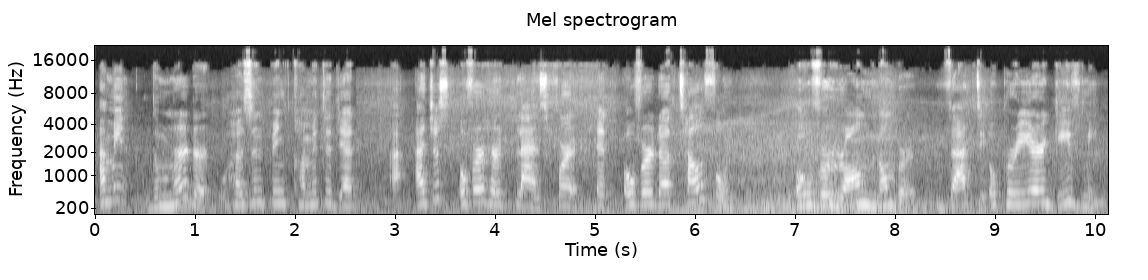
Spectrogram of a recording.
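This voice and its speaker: A woman's voice: a little high, moderate pace, noisy background, lightly acted. A woman acting an anxious, imperious, easily flustered wife in an amateur radio drama, agitated and stammering.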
